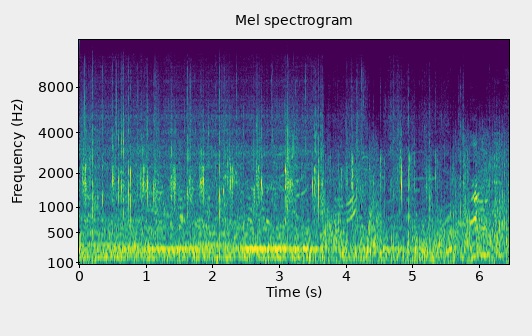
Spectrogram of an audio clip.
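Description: Music over a public-address system with the chatter of spectators' voices; the music cuts off about three and a half seconds in, leaving the voices.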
